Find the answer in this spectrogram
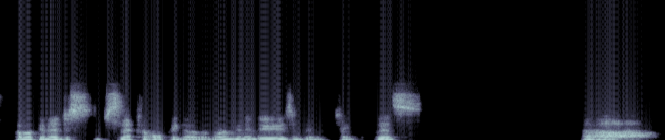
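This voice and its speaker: A man mumbles at a moderate pace in a very deep, low voice with ordinary pitch variation. He leaves long, frequent pauses. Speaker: game developer streamer. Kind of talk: live coding stream. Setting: live stream. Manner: mumbling; halting.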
